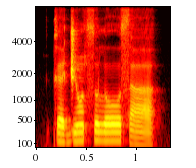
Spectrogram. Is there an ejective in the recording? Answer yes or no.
no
